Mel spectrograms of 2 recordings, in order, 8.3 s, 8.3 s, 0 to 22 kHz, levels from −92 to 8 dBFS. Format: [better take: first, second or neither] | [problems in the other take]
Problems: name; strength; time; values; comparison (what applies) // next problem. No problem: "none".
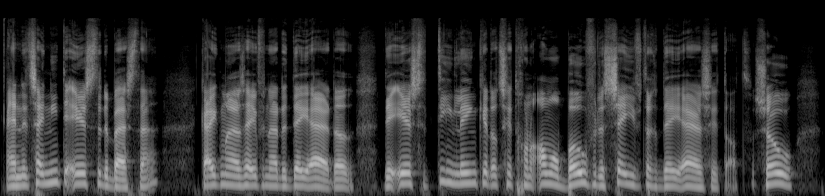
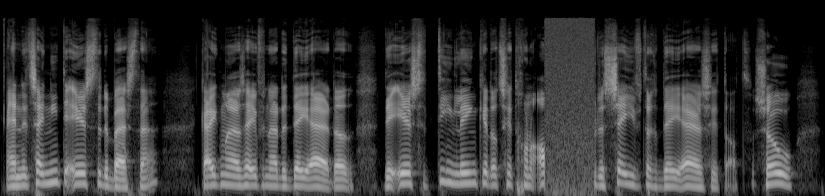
first | audio cutting out; filled with static; at 5.5 s for 0.5 s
